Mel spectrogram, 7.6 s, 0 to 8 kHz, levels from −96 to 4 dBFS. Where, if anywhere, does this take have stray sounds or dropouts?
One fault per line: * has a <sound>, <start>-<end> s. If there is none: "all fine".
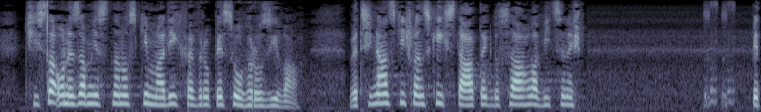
* has a laugh, 7.0-7.4 s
